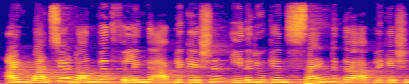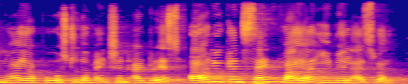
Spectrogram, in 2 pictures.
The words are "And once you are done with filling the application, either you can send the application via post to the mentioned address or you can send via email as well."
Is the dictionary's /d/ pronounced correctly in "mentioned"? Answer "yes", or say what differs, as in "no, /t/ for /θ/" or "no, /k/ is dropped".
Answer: no, /d/ is dropped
